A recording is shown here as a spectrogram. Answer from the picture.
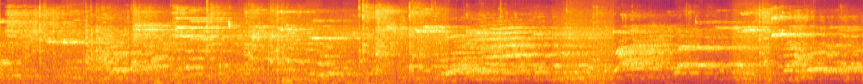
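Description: Busy indoor badminton hall: players' and onlookers' voices echo through the large room, mixed with short squeaks of shoes on the court floor and sharp racket strikes on the shuttlecock.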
